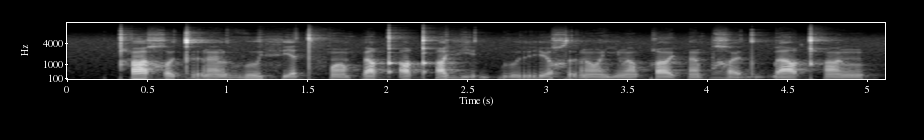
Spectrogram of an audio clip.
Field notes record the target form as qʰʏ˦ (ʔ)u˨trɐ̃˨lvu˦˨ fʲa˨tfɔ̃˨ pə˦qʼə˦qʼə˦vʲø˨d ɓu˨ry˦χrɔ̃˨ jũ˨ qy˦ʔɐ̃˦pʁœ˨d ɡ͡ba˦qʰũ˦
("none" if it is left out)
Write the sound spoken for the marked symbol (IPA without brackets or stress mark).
χ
